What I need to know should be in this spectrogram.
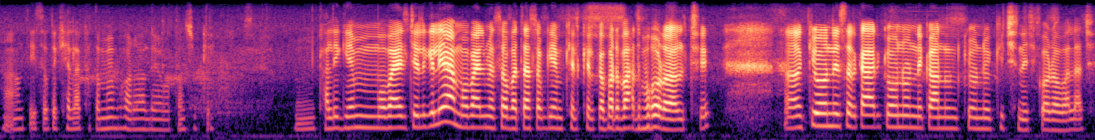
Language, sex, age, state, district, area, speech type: Maithili, female, 60+, Bihar, Madhubani, rural, spontaneous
